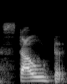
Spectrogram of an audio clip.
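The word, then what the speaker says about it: stout: स्टाउट क्या होता है, स्टाउट एक शाउट होता है, SHOUT, शाउट, इसका मतलब चिल्लाना, स्टाउट इसी के जैसा प्रोनाउंसिएशन है ना।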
